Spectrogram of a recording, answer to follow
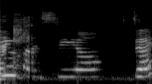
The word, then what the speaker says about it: Voncille: How are How you, Voncille? Did I say your name right? Huh? Voncille, yeah.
